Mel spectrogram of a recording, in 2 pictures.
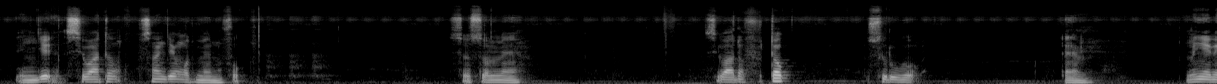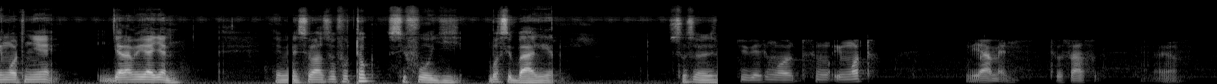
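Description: At 5.78 to 5.82 s and again at 15.05 to 15.11 s, corrupt frames were muted: bits in the compressed stream were damaged, the decoder rejected the affected frames, and the player substituted silence. Each gap is short enough to fit about two frames. The audio drops out abruptly and resumes on time, leaving a small hole.

From 19.34 s to the end, the input was likely switched to a poorer device. After a silence of about 200 ms, the speech comes back roughly 10 dB quieter and confined to below 3 kHz, so it sounds dull and boxy. The new device also brings its own background noise, sitting about 30 dB under the voice.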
